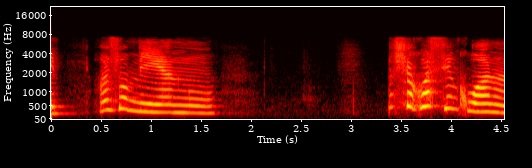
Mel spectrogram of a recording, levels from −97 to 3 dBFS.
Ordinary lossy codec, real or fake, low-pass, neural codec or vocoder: AAC, 32 kbps; real; 7.2 kHz; none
